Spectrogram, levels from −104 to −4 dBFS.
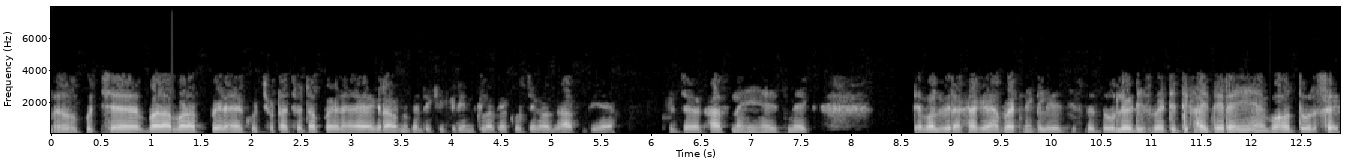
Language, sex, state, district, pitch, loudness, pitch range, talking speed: Hindi, male, Bihar, Gopalganj, 105 Hz, -33 LUFS, 100-105 Hz, 220 wpm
